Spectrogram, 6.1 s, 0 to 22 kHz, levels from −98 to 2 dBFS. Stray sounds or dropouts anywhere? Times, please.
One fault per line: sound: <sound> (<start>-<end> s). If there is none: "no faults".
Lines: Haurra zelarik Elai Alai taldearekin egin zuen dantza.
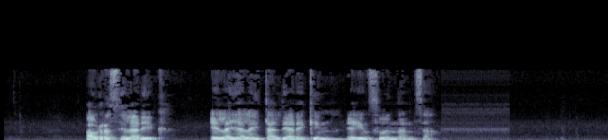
no faults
